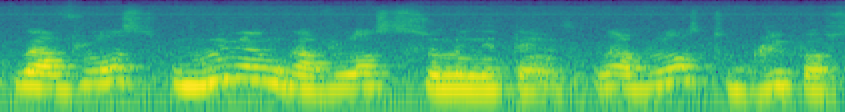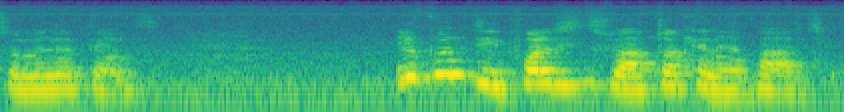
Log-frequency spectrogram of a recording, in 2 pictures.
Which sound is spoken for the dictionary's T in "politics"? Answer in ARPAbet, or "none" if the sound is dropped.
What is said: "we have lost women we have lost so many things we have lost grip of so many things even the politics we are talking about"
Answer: S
